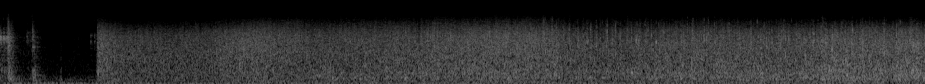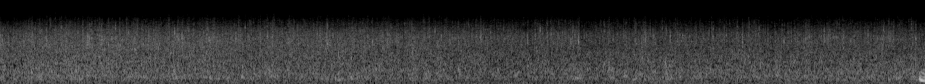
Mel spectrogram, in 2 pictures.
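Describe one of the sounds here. A rushing stream roars steadily over rocks.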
